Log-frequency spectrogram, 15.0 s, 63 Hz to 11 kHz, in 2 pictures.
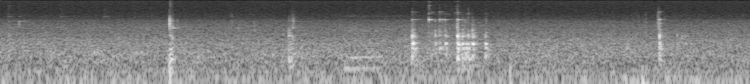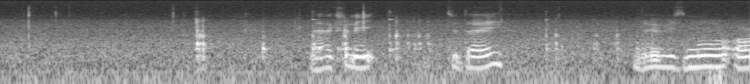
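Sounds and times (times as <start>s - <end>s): glass jars clinking: 4.1s - 4.8s.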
